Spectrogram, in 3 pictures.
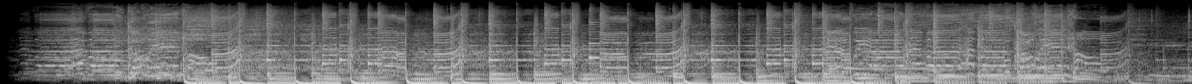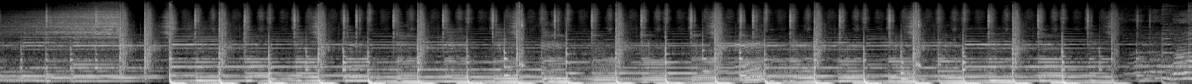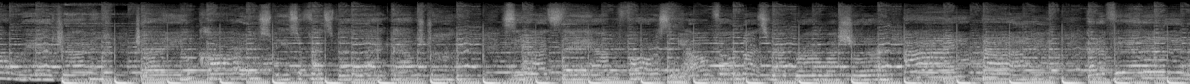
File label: tropical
